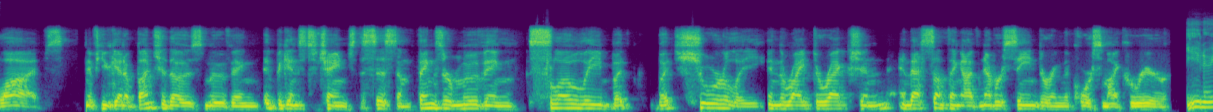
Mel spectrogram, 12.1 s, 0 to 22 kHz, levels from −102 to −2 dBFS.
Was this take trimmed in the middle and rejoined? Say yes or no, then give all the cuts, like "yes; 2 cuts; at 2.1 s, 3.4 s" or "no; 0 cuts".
no; 0 cuts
